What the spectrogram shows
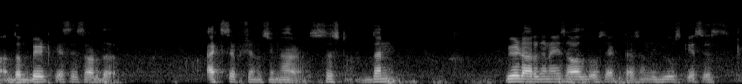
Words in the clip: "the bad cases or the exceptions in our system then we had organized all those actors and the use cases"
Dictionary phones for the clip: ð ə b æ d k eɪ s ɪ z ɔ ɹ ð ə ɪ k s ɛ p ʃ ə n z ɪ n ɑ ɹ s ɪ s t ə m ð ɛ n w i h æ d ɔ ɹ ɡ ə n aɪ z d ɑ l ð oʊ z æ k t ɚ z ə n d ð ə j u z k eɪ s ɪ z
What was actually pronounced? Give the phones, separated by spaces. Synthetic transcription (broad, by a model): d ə b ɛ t k eɪ s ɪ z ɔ ɹ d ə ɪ k s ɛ p ʃ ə n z ɪ n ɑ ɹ s ɪ s t ə m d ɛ n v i d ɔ ɹ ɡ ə n aɪ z ɑ l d oʊ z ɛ k t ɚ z ə n d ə j u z k eɪ s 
